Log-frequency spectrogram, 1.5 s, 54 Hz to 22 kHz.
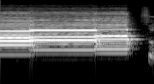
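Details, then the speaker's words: Jensen V21 Leslie upper horn driver on a 122 amplifier, fed by a 1963 Hammond B3, has raspy buzz on lower notes, clearing somewhat higher up; diaphragm out of position, to be reset. "buzzing and when it gets on up into the higher note it starts clearing up there's still a little buzzing but you hear the buzzing here"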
